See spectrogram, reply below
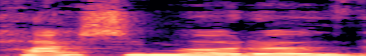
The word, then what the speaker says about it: Hashimoto's: Yes, Hashimoto's is a thyroid disease.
